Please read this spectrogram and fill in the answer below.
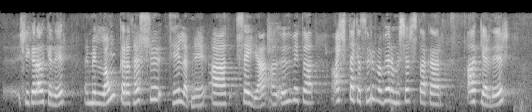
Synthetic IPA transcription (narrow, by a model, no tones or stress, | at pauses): sliːkaɾaðcɛɾðɪɾ̥ | ɛnmɛðlawŋkaɾaθɛsːʏt̪ʰɪlɛpnɪaðseːjaaðœɥðvɪːt̪að | ajht̪aɛhcaðθʏɾvavɛːɾamɛðsjɛr̥st̪aːkaɾ̥ | aðcɛɾðɪɾ̥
